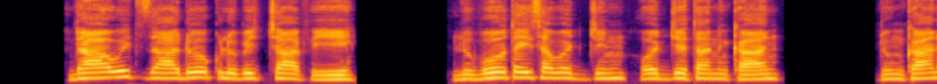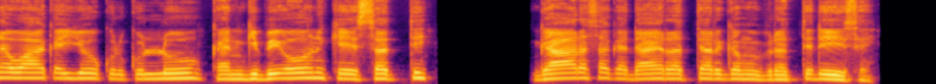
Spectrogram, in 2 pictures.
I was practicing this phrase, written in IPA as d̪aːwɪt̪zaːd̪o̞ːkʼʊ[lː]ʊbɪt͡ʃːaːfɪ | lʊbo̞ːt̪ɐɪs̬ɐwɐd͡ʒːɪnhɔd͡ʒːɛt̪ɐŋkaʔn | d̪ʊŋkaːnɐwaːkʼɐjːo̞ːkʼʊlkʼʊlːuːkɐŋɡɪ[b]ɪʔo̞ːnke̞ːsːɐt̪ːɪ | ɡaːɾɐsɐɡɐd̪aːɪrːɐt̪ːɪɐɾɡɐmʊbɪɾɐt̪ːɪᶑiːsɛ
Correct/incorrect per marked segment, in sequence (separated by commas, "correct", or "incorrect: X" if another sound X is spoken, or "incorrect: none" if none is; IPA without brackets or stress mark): incorrect: l, correct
